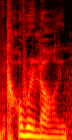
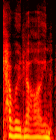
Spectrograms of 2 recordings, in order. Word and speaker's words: Coraline: name wrong you know they keep saying Coraline not Caroline not Caroline at all he picked up a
